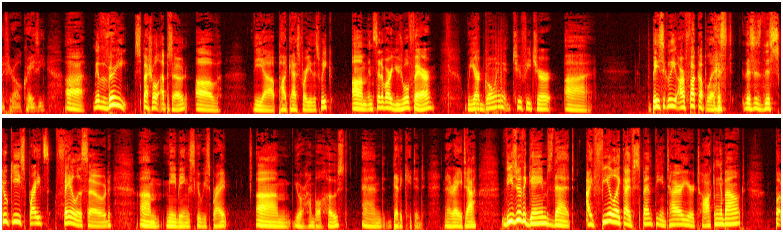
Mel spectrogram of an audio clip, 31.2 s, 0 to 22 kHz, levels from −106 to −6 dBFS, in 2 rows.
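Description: A speech recording with a burst of loose connector crackle from about 9.47 s to 10.09 s, ending just before "to feature uh". For roughly 0.6 s the signal is chopped into an irregular scratchy rattle, as a worn or dirty contact in the cable or jack makes and breaks while it moves. The spacing is ragged, with no steady repeating click like a buffer underrun, and it comes as one short burst, not a constant surface crackle.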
